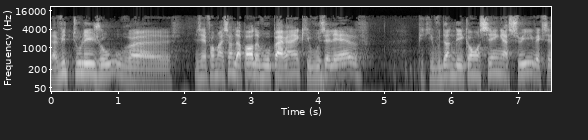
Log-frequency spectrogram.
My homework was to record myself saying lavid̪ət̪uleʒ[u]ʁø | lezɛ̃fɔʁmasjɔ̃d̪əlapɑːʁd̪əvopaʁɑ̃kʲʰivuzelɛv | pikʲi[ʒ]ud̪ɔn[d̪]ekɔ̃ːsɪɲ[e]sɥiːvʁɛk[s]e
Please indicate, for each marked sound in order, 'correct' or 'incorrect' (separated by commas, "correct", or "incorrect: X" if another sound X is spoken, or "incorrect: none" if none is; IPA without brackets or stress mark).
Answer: incorrect: uː, incorrect: v, correct, incorrect: a, correct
